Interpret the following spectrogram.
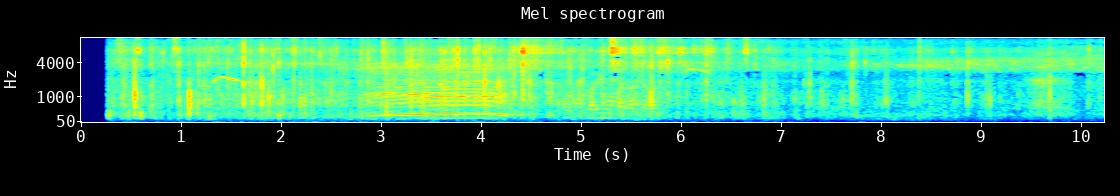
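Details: Heifers in a sale lot of 19, twelve aged one and a half years and seven aged two and a half, with one drawn-out, arching moo mid-clip over steady background noise and faint clatter.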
